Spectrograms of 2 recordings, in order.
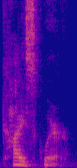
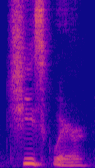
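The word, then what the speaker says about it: chi-square: This is kiquare. If you call it Gsquare, people are going to know you didn't pay close attention.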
